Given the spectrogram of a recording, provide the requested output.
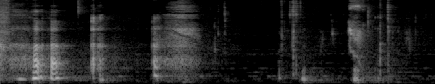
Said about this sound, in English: I'm drooling a lot. Is that okay?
